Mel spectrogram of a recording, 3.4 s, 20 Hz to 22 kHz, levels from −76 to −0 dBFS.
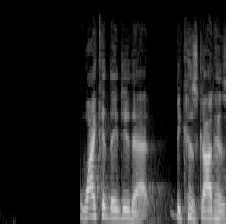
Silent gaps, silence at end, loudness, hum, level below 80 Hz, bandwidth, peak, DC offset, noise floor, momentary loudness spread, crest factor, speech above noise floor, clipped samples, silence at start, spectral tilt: none; 0 s; -21 LUFS; none; -56 dBFS; 16.5 kHz; -2 dBFS; under 0.1%; -75 dBFS; 11 LU; 20 dB; 55 dB; under 0.1%; 1.2 s; -5.5 dB/octave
